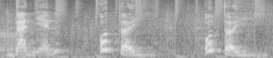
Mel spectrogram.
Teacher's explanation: A-U, som de O em francês, e E-I-L, som de ai, ai. Então eu tenho que ir fechando a minha boca.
